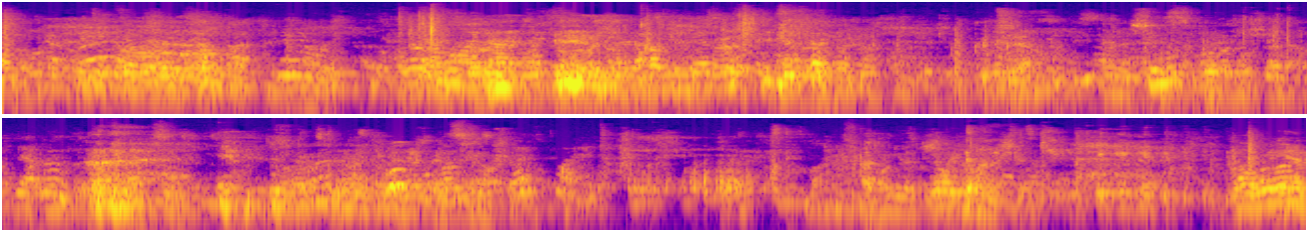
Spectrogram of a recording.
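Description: A crowd of adults chatters and talks indoors, in a room with a slight echo.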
